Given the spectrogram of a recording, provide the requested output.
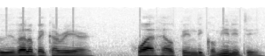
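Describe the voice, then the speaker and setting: A man with a Colombian accent at a very fast pace, medium in pitch, with a dark, mellow tone and fairly even intonation. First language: Spanish. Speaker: business consultant and children's author. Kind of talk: TV interview.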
